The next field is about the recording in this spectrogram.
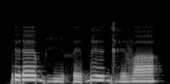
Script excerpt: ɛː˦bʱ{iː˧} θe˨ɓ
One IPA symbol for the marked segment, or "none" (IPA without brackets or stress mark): iː˨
